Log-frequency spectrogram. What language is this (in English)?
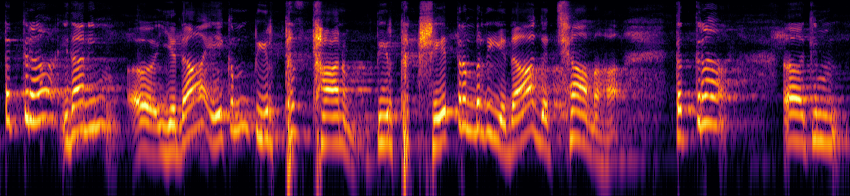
Sanskrit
